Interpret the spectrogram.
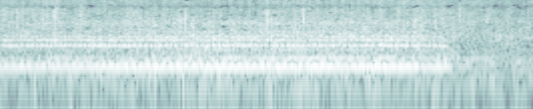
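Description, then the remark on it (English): A train rumbles along steadily while a long, sustained horn chord sounds over it, then cuts off near the end, leaving the rolling noise of the cars. “How are we going to get from this train to the eastbound?”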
